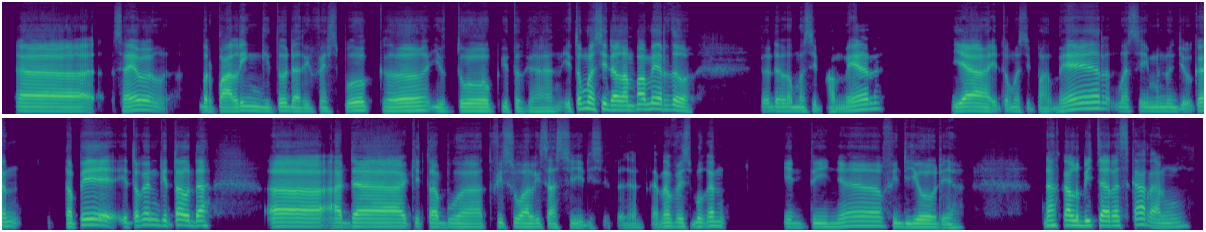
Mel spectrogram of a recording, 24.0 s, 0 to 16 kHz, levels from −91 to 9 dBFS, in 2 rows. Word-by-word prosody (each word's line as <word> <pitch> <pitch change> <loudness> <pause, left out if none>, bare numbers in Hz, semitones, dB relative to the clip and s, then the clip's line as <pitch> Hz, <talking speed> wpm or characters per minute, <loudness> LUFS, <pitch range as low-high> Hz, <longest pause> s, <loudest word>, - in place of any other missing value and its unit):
eee, 120 -1 +4 0.3
saya 125 +4 +1
me 135 -4 -4 0.3
berpaling 120 +2 0
gitu 125 +2 -3
dari 110 -2 -3
Facebook 120 +5 -2
ke 125 +3 +2
YouTube, 120 +2 -1
gitu 115 - -6
kan. 110 +1 -6
Itu 125 +10 -3
masih 180 -2 +2
dalam 145 -1 +4
pamer 170 +2 +3
tuh, 130 -6 +3 0.7
itu 120 +1 -7
dalam 120 -1 -2
masih 115 -3 -7
pamer, 160 +4 +1 0.8
ya, 125 0 +4
itu - - -8
masih 120 -1 -9
pamer, 170 - +1
masih 120 - -8
menunjukkan 115 - -3 0.5
tapi 185 - +4
itu - - -5
kan 180 -2 0
kita 165 +1 +3
udah, 160 0 +3 0.6
eee, 135 -1 +5 0.2
ada 130 +2 +4 0.4
kita 125 -1 -2
buat 115 -1 -3
visualisasi 120 -3 -3
di - - -14
situ, - - -20
kan. 105 - -11
Karena 130 +2 -2
Facebook 130 0 -4
kan 145 - -1 0.7
intinya 120 +6 -3
video 115 -3 -1
dia. 105 +2 -6 0.8
Nah, 160 - +4
kalau 165 +1 +5
bicara 155 0 +3
sekarang 135 -6 -3
125 Hz, 120 wpm, -22 LUFS, 115-145 Hz, 0.8 s, eee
